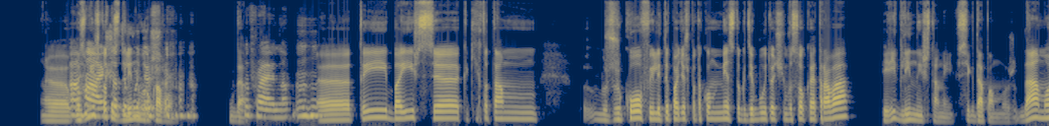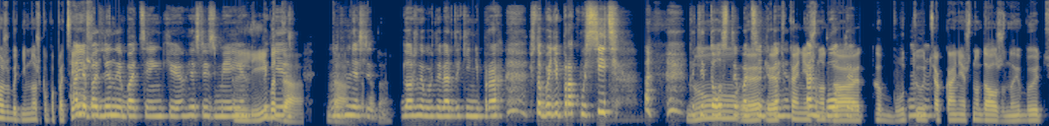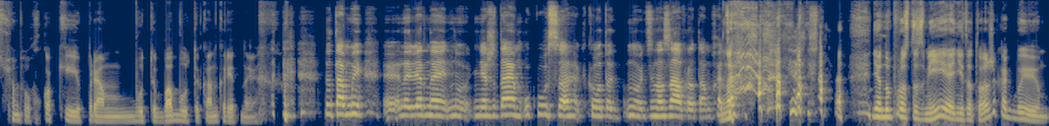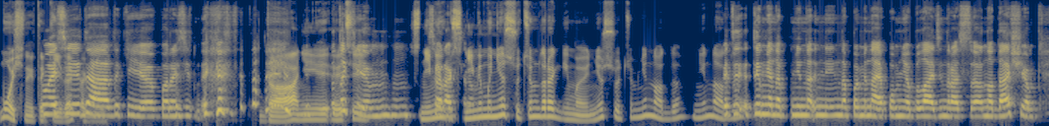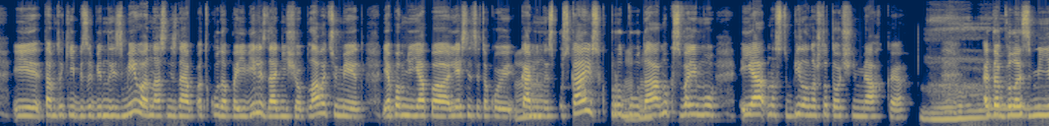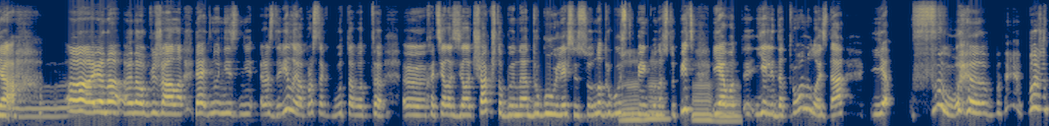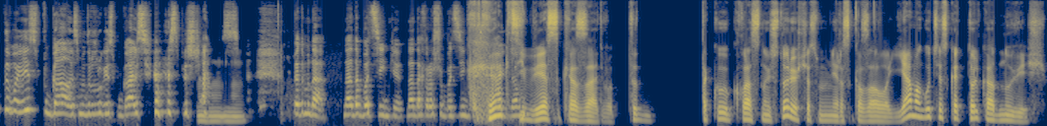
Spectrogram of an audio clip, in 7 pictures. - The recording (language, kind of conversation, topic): Russian, podcast, Как одежда помогает тебе выразить себя?
- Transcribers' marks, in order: chuckle; chuckle; chuckle; laugh; laughing while speaking: "м, если"; laugh; drawn out: "Э"; chuckle; laugh; laughing while speaking: "я спеша"; unintelligible speech; laugh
